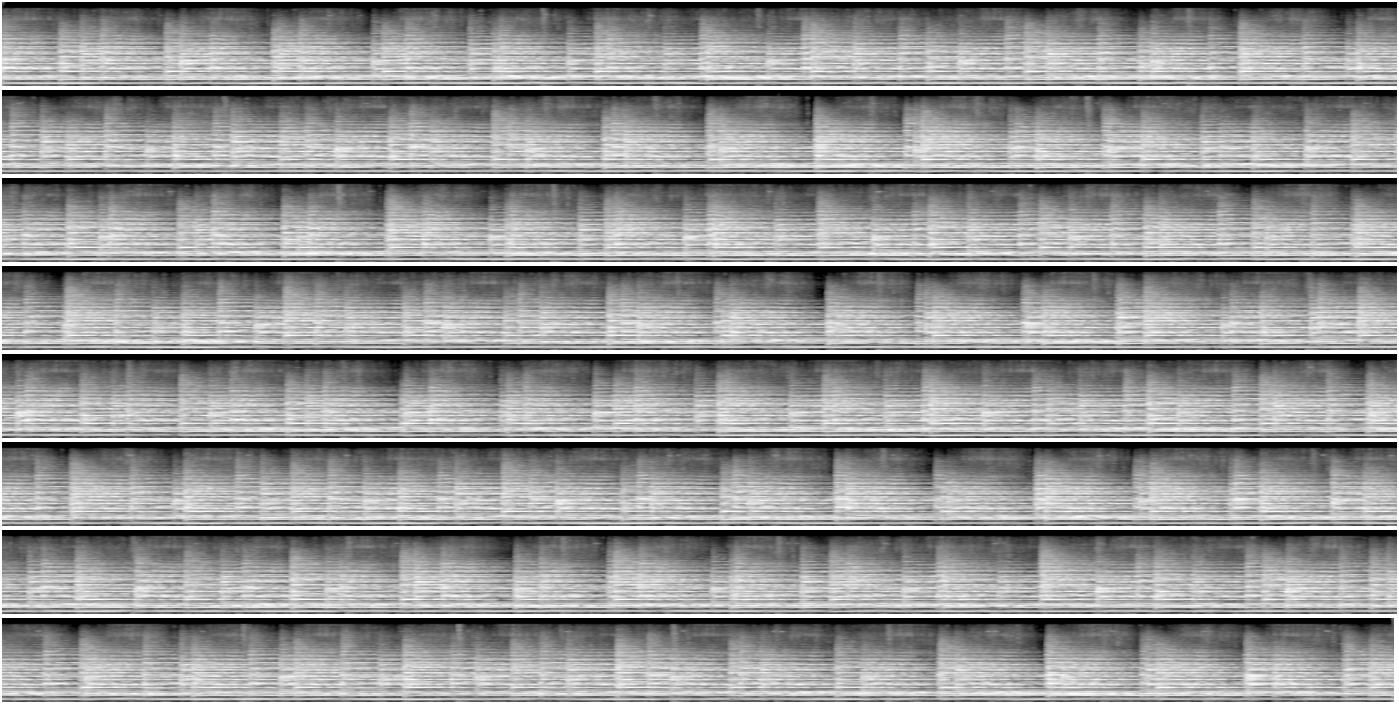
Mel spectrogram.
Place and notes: Rue du Temple, La Ferté-Vidame, France - La Ferté Vidam - Église St-Nicolas
La Ferté Vidam (Eure-et-Loir)
Église St-Nicolas
La volée Tutti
